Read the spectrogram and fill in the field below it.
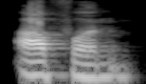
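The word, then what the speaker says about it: often: हो जाता है कासल, या टी के बाद ई एन लगा हो तो भी टी साइलेंट हो जाता है ऑफन, लिसन, क्रिसमस।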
